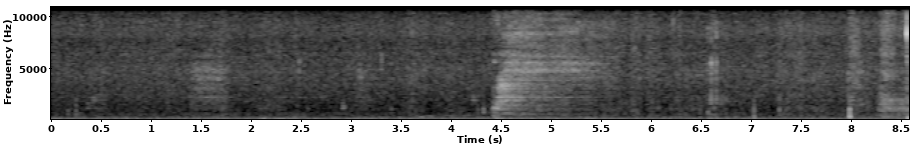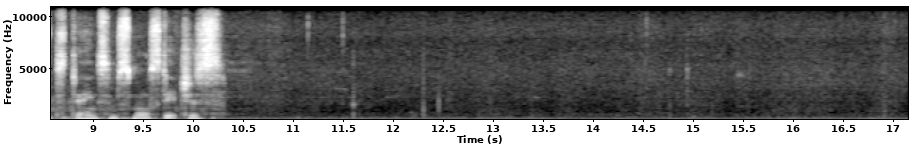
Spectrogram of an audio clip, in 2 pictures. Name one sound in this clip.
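Thread rustles softly as it is pulled through fabric.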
